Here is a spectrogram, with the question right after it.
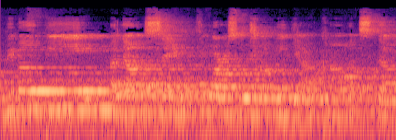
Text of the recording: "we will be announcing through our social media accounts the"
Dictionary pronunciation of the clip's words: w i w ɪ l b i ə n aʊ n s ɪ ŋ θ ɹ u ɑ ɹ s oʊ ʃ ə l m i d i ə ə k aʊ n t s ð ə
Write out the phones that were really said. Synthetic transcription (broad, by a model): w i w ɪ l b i ə n aʊ n s ɪ ŋ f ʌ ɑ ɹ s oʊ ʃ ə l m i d ə k aʊ n t s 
